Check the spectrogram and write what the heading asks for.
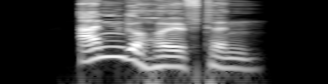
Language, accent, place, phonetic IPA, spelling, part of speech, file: German, Germany, Berlin, [ˈanɡəˌhɔɪ̯ftn̩], angehäuften, adjective, De-angehäuften.ogg
- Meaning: inflection of angehäuft: 1. strong genitive masculine/neuter singular 2. weak/mixed genitive/dative all-gender singular 3. strong/weak/mixed accusative masculine singular 4. strong dative plural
